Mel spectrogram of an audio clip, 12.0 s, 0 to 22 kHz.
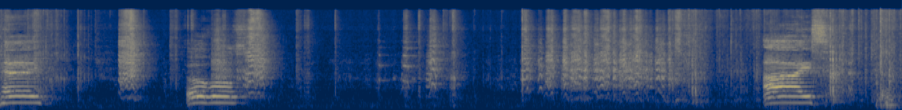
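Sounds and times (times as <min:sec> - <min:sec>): marker squeaking on balloon: 0:01.4 - 0:04.0, 0:04.8 - 0:09.4.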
